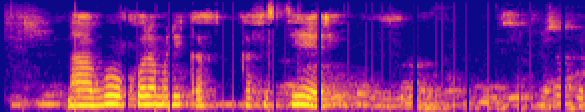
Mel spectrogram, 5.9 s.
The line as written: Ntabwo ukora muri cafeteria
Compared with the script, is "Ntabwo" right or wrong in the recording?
right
